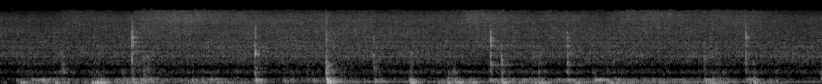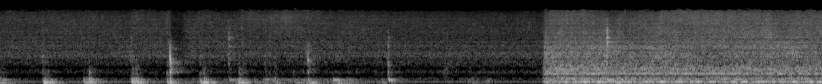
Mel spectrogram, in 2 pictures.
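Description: Onions, carrots and garlic sizzling in an enamelled cast-iron Dutch oven as a wooden spoon stirs them, knocking against the pot again and again. Near the end a much louder steady hiss with a low hum sets in.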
